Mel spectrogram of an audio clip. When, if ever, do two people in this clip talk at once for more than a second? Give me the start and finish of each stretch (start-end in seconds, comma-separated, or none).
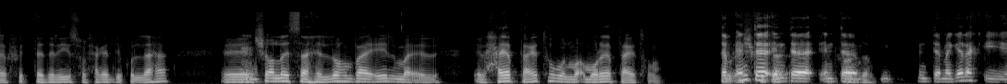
7.2-8.6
